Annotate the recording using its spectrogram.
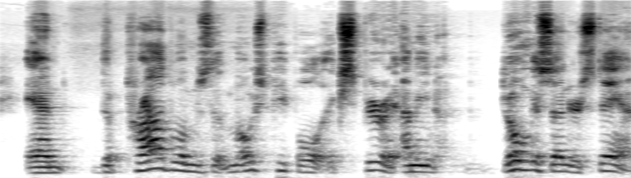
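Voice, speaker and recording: This man has a fairly high pitch and a somewhat breathy sound, with an American accent. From US Midwest, Chicago. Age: 70s. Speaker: economist and author. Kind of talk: podcast interview.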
